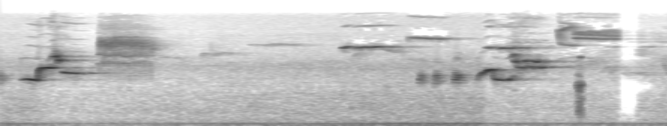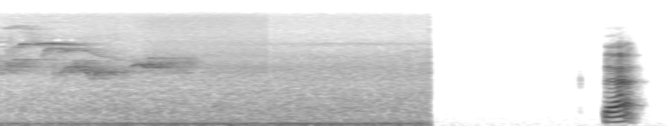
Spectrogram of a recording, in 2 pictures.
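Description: Wood Thrush song: clear, flutelike phrases with rolling trills, high and liquid, over a steady low hum, then a pause and one quick falling note.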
